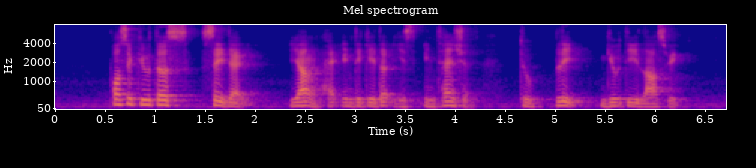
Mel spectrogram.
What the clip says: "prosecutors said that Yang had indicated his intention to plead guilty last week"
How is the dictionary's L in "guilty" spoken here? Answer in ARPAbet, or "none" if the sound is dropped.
none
